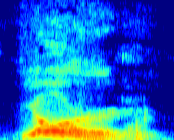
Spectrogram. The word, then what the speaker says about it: fjord: Very few times we get to put the letters F and J next to each other and make it sound like a Y. Fjord, right?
